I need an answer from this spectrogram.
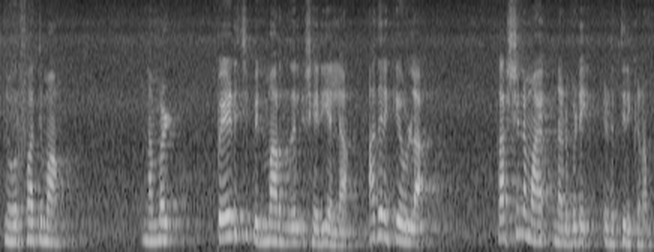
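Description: A woman's voice: medium pitch, measured pace, long pauses, roomy sound, in a large hall, a little hiss or hum, lightly acted, low-quality recording. A woman voicing a devoted male religious teacher who firmly consoles his frightened wife. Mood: firm consoling. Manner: firm, consoling, determined.

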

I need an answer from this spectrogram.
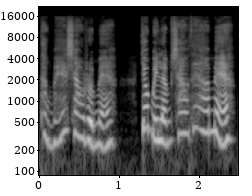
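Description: A woman's voice: fairly high pitch, moderate pace, dark tone, no room sound, clean studio sound, pitched above the performer's own voice, natural voice. A woman voicing an anxious young mother who speaks in a pleading, worried way.

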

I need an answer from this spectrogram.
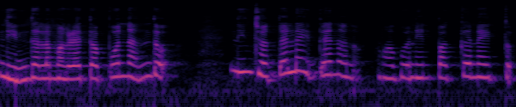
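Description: Cartoon role: high-voiced middle-aged mom, soothing and guilt-ridden, played by a woman. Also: normal speed, a little mellow. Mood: consoling. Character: middle-aged mother, comforting her daughter. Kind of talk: cartoon voice acting.

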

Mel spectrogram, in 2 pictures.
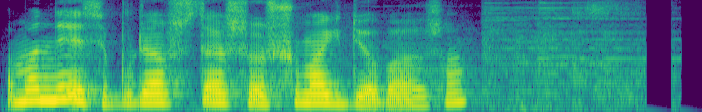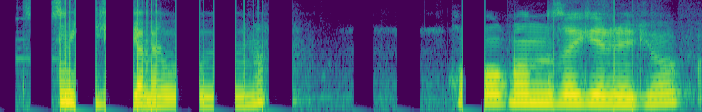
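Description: A woman giving live gameplay commentary, grumbling and repeating words in quick bursts as she plays. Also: on the high side, vocal fry, dark tone, soft background music. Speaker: gaming video host.

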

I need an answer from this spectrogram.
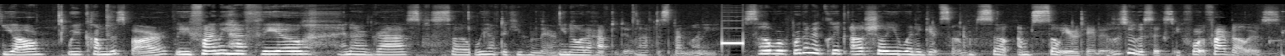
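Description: A young woman YouTuber reading a story game aloud and commenting, excitable and giggly. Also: medium pitch, normal speed, noisy background. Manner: excitable, giggly, shrieks when thrilled. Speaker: gaming YouTuber. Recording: background game music.

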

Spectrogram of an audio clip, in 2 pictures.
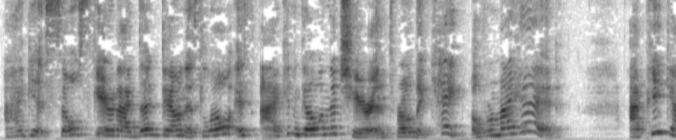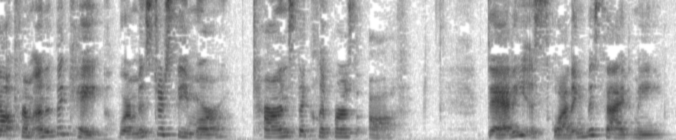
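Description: A woman in her forties, a teacher reading a children's storybook aloud at home in an expressive, animated way. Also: a little high, unhurried. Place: living room at home.

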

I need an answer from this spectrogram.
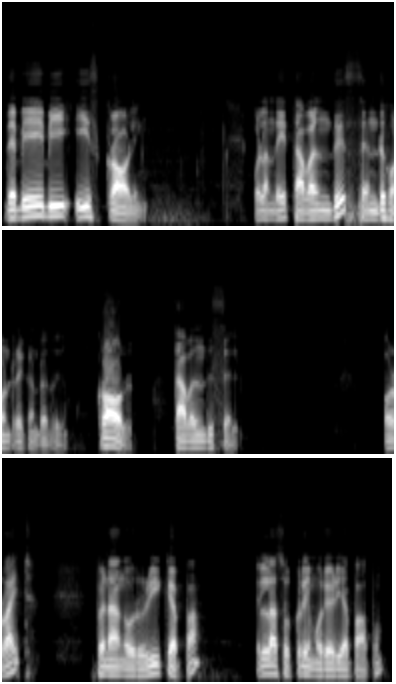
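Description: Low-voiced guy teaching english words real slow, dry close sound. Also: expressive, smooth, no echo, highs cut off. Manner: slow, deliberate, repeats each phrase then translates. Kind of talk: bilingual vocabulary lesson.

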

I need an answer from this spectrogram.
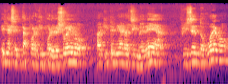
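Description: A woman's voice: fairly low pitch, moderate pace, distant mic. An elderly woman from Spain tells stories casually, repeating herself and exclaiming as she goes. The mic is some way off in a roomy living room, with faint background noise. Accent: Spanish from Spain. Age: elderly, over 70. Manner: lively, repetitive, exclamatory. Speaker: interviewee recalling her past. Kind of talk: casual reminiscing, animated anecdotes with acted quotes. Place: living room at home, seated in armchair. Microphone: camera a few metres away.

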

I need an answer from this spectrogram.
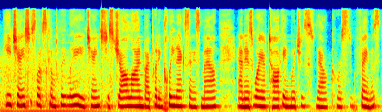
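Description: A woman's voice: medium pitch, level tone, normal speed, rough recording. Brief: woman interviewee, mid-range voice, candid and conversational. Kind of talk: documentary interview.

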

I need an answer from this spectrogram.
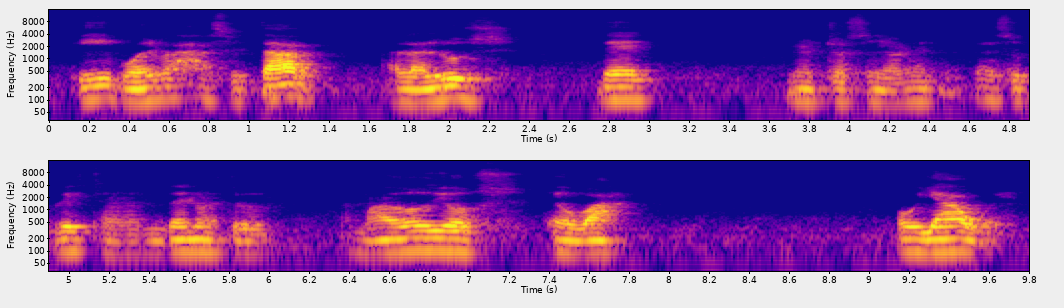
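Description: Slow, halting man preaching casually. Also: deep voice, a little mellow, a little hiss or hum. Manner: halting, self-correcting, slangy asides. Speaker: lay preacher. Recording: roomy echo.

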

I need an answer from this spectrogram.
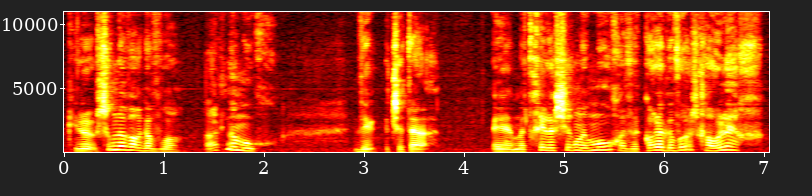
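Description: A woman's voice: mid-range voice, a little hiss or hum. A woman singer-songwriter telling stories in a casual interview, acting out the dialogue she quotes. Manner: animated storyteller who acts out quoted dialogue. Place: college studio or classroom.

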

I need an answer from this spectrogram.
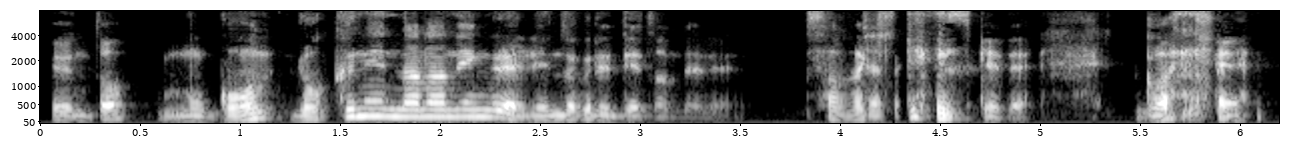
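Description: Husky man in his forties, joking. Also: on the low side, lively intonation, moderate pace. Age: 40s. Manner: laid-back, laughs often, joking. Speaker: pro footballer, live-stream guest. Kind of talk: casual live-stream chat.

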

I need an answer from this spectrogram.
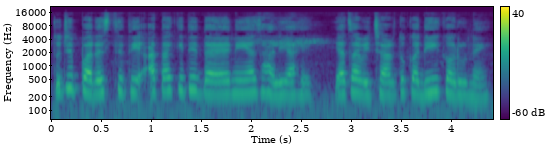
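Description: A woman's voice: fairly high pitch, steady tone, normal speed, dark tone, slight background noise, lightly acted. A woman voicing an arrogant, domineering rich young husband in a storybook reading, with cold, commanding scorn. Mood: harsh.

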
